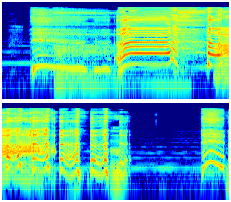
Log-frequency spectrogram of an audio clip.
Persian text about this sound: وای خدا، داری گریه میکنه.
